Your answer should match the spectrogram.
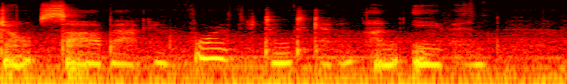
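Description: A woman's soft-spoken voice, talking quietly in short phrases.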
